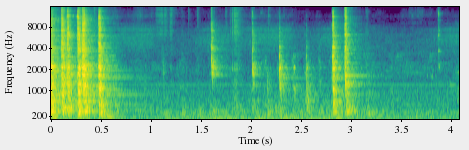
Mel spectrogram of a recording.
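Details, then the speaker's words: 2005 Mustang GT rear brake caliper slide pin forced to turn during brake replacement: short, sharp squeaks and creaks; pins are locked up, seized. "Oh, she turned. You hear that? That squeaky noise."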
